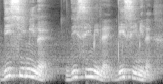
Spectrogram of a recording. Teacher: c'est une assimilation à distance parce que c'est une voyelle qui a changé. Comme d'habitude, les traits articulatoires, là, bien sûr, on fait le i et le e.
